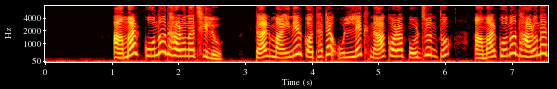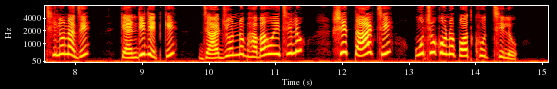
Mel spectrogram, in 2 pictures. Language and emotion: Bengali, surprised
